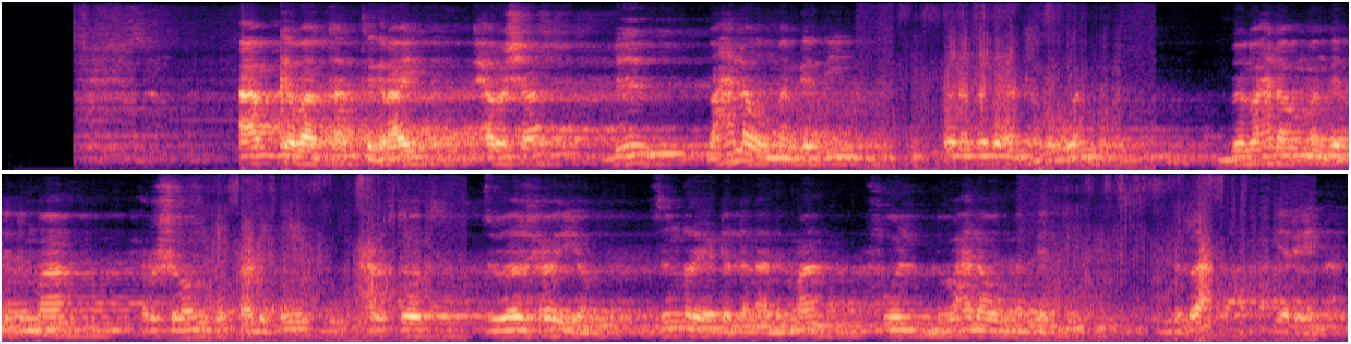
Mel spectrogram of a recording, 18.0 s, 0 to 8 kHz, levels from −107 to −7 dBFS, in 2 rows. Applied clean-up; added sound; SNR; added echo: neural separator model SepFormer DNS4.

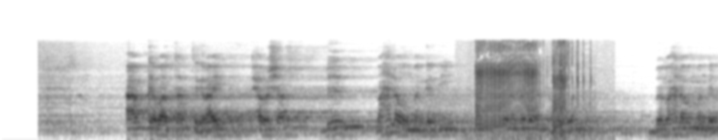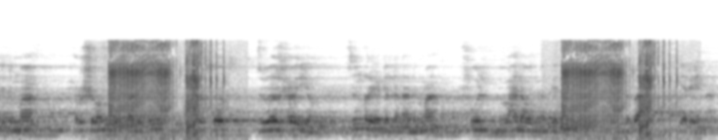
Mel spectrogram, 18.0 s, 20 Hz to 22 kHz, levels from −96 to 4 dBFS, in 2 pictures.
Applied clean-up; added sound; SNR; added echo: none; Fart; -2 dB; reverberation time 2.3 s.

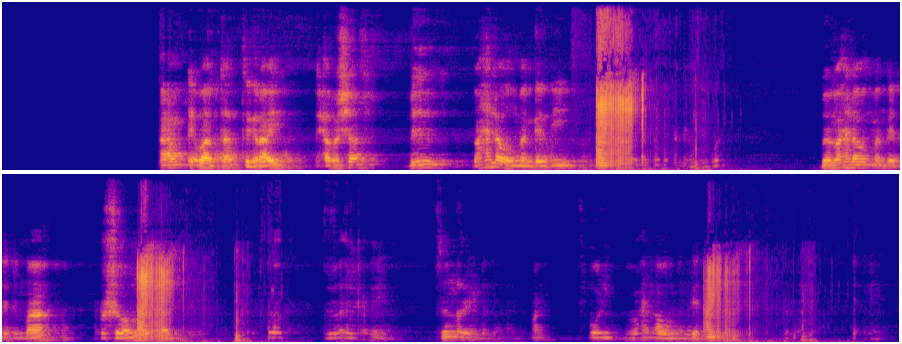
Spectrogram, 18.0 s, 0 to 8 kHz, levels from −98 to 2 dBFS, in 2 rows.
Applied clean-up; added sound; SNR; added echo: neural mask model DeepFilterNet 3.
